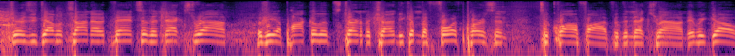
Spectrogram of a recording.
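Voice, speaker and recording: Against noticeable background noise, a man with a high voice speaks at a fairly quick pace in a monotone, flat way. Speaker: wrestling commentator. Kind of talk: wrestling commentary, bantering with co-commentator. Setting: commentary over a live match.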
